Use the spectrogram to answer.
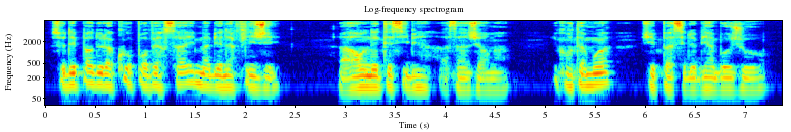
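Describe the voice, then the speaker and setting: A man voicing a gentle, wistful young noble lady in an audiobook, with soft, earnest courtly speech. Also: fairly low pitch, normal speed, slightly rough. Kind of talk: audiobook character voice.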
